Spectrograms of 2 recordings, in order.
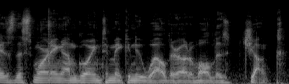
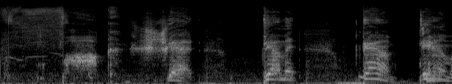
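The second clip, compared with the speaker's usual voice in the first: hissed curses, then high strangled damns; cursing under breath; 12 semitones higher, 4 dB quieter, much slower than usual. Retold or imitated. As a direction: swear through your teeth at the broken machine. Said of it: "I'm like".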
